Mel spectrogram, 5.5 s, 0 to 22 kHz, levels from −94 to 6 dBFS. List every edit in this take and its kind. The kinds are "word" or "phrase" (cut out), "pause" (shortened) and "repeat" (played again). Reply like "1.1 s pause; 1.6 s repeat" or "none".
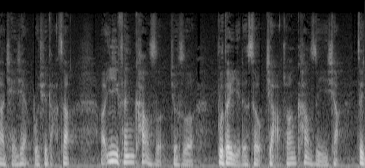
4.0 s word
